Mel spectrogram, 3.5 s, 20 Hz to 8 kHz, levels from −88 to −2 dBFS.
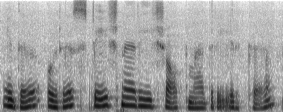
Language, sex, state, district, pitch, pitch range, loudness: Tamil, female, Tamil Nadu, Nilgiris, 170 Hz, 150-190 Hz, -15 LUFS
